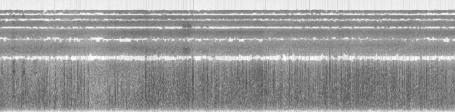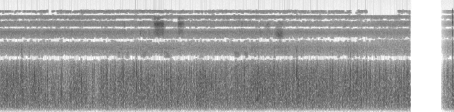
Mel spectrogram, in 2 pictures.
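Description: Steady rushing wind noise buffeting the phone's microphone, cutting out briefly near the end.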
